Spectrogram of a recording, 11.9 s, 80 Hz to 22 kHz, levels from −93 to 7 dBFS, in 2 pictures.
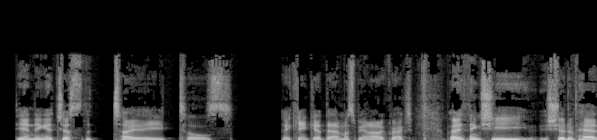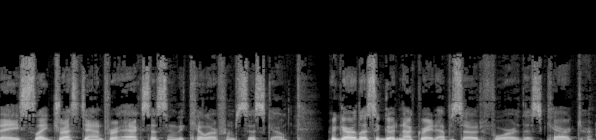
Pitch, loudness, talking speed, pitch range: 110 Hz, -20 LUFS, 205 wpm, 100-125 Hz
